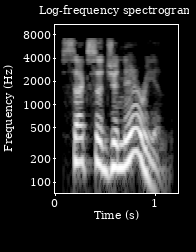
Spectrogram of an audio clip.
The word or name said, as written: sexagenarian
